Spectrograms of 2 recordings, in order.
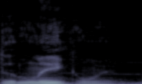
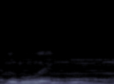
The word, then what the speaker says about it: DLEQUINT: And before you go, my dog, I need you to look into your camera and say, it's pronounced delinquent, bitch. – Where? We are here. – Damn. It's pronounced delinquent, bitch.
